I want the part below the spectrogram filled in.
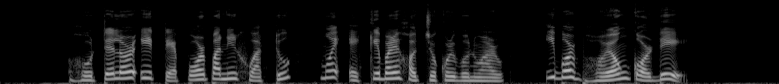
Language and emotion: Assamese, disgusted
